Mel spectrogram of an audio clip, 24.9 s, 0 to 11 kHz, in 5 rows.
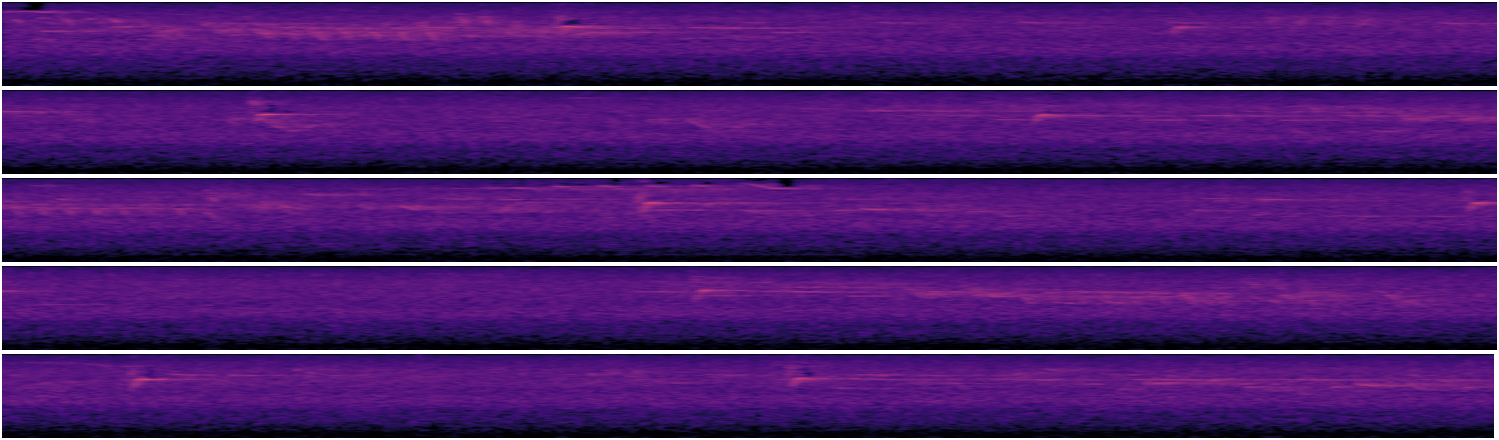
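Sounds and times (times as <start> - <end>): outdoor background noise: 0.0 - 24.9.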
